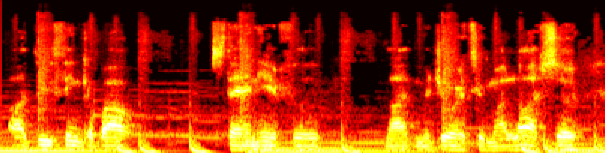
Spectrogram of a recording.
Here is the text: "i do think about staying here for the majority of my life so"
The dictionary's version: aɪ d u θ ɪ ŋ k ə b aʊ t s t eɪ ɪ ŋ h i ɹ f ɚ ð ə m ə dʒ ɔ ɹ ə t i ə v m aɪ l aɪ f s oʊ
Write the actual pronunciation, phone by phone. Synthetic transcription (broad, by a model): aɪ d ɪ θ ɪ ŋ k ə b aʊ t s t eɪ ɪ ŋ h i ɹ f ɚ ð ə m ə dʒ ɔ ɹ ə t i ə v m aɪ l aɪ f s oʊ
